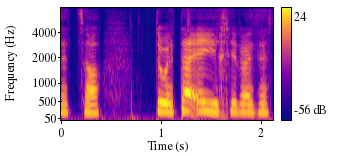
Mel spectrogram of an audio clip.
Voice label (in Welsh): "eich", Welsh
